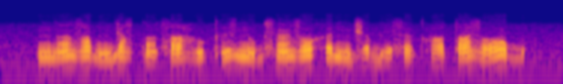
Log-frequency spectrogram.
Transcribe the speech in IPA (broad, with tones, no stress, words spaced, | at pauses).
ndẽ˧˥˧zˤɘ˥˨b ŋɡe˥˨ztˤẽ˩˧sˤa˧˥˧ɦu˥˨ kʼɨ˧˥˧znu˩˥bsã˧˥˧ zɔ˥˨xɐ˧˥˧d nd͡ʒɐ˩˥ be˩˧sɐ˩˧kʰo˩˧ tˤo˧˥˧zɔ˧˥˧b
